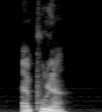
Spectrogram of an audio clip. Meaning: 1. foal (young horse) 2. protégé; mentee
- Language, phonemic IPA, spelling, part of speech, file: French, /pu.lɛ̃/, poulain, noun, Fr-poulain.ogg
